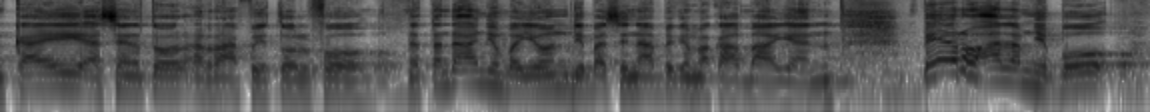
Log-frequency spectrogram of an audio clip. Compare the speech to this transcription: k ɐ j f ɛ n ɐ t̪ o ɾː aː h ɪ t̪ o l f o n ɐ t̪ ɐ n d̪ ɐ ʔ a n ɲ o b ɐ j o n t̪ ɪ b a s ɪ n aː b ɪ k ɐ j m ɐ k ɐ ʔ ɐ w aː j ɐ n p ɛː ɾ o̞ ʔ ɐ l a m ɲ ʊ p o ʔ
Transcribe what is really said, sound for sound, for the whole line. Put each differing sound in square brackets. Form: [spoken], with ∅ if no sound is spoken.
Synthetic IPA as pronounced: k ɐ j [s] ɛ n ɐ t̪ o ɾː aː [f] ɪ t̪ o l f o n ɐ t̪ ɐ n d̪ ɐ ʔ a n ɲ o b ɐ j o n [d̪] ɪ b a s ɪ n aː b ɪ k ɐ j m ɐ k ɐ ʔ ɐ [b] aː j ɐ n p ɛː ɾ o̞ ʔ ɐ l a m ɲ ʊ p o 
